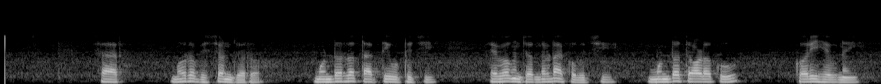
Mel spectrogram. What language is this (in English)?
Odia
